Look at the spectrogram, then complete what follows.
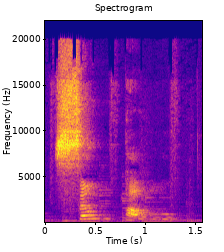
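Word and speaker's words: São Paulo: of all what about learning how to say the name of the city son paul i know it can be a little bit hard especially if you're a native english speaker but that's it so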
